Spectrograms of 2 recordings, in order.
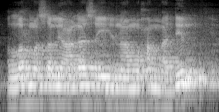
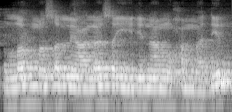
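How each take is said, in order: The two takes are said the same way.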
